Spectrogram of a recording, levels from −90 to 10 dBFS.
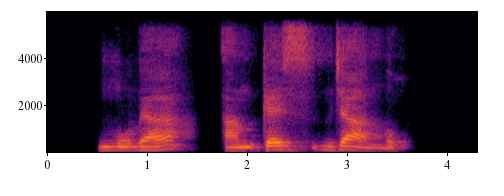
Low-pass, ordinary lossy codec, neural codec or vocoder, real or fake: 5.4 kHz; Opus, 64 kbps; codec, 16 kHz, 0.5 kbps, FunCodec, trained on Chinese and English, 25 frames a second; fake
